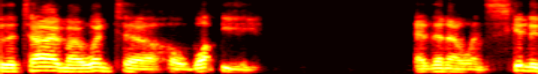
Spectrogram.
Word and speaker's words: Hawaii: Reminds me of the time I went to Hawaii. And then I went skinny dipping in a volcano. Do you Good mean times. Hawaii? No, it's Hawaii. That's actually how it's pronounced. Vowels are pronounced differently, you goddamn New Yorker.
